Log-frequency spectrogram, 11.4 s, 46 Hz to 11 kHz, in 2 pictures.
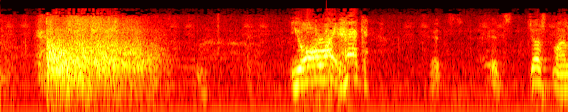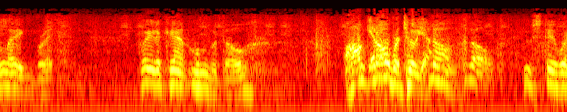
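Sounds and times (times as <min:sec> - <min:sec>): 
gunshot fired from behind a totem pole outside a trading post: 0:00.4 - 0:01.7
speech: 0:02.9 - 0:06.4, 0:07.0 - 0:08.4, 0:09.1 - 0:11.3.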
